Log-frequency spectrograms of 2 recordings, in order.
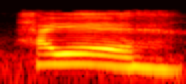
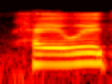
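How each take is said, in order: First: The middle is said with a long a. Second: The middle is said with a w sound. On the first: The speaker calls it right. "كأن الواو دي ألف، فبقت حياة" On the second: The speaker calls it wrong. "ليه ما قلتش حيوات؟"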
